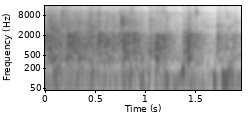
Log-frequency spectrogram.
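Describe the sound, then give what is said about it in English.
Applause during a quiz game: dense patter of clapping with a few sharper individual claps standing out, sustained for about two seconds. “Oh, give him a round of applause.”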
